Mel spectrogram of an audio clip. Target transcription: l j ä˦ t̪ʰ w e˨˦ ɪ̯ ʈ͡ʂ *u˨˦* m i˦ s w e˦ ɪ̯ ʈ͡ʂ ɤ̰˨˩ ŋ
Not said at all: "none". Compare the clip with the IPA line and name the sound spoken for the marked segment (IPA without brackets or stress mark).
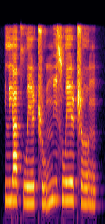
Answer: ṵ˨˩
